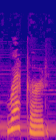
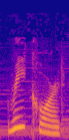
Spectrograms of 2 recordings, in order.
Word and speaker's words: record: or information stored but when we say record record stressing the second syllable it becomes a verb meaning to capture sounds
